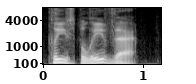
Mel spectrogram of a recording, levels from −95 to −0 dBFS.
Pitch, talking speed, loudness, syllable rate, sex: 115 Hz, 150 wpm, -16 LUFS, 6.7 syllables/s, male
